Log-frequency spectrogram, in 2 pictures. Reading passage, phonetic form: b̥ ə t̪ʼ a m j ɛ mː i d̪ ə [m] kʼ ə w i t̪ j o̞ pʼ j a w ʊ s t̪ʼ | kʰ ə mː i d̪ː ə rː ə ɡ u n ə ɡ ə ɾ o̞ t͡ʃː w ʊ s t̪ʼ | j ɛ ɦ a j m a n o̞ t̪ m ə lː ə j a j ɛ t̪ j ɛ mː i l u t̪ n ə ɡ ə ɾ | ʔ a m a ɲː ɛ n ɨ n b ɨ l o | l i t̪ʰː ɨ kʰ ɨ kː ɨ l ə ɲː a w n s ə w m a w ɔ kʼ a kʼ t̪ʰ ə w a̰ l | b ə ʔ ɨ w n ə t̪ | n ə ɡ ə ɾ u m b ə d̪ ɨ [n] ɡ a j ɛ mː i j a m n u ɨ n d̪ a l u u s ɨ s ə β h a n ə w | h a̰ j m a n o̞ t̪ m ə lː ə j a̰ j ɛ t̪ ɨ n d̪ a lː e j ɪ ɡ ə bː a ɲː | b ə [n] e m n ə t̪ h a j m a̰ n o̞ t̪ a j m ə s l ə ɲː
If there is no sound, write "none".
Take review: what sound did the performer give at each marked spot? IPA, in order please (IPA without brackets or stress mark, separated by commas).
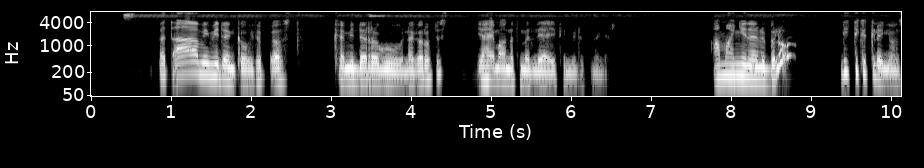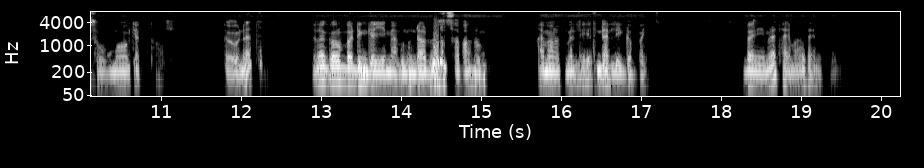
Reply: ŋ, ŋ, n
